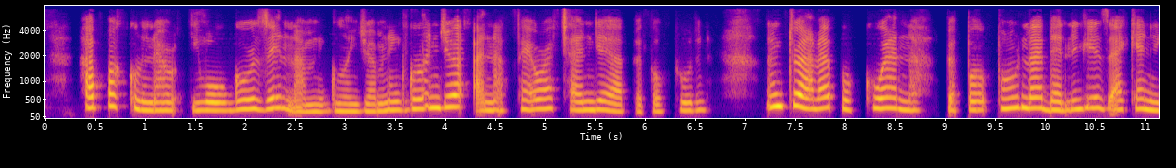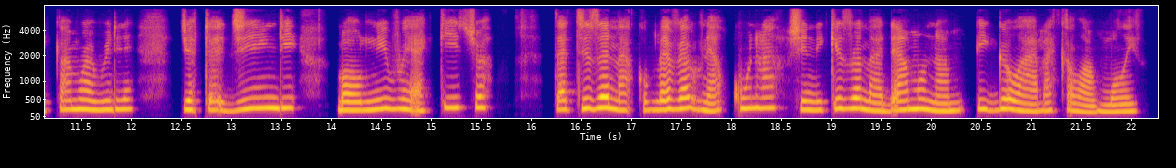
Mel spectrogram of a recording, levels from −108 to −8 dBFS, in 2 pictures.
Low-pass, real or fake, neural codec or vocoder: 7.2 kHz; fake; codec, 24 kHz, 0.9 kbps, WavTokenizer, small release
